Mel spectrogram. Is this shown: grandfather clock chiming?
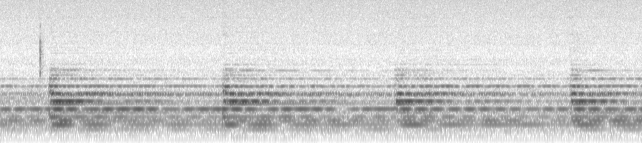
yes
